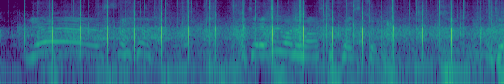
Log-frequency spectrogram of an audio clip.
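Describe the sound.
An audience claps for about five seconds: sharp, steady claps that sound like a smallish group rather than a full roar, with voices calling out and chattering over the applause.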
